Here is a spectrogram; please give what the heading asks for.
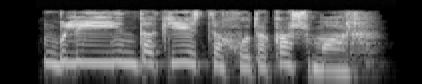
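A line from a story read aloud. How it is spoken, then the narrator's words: Sighing. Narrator (Russian): вздохнула Рэй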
